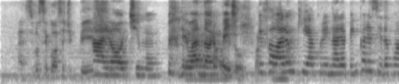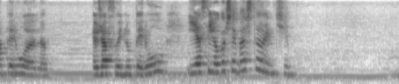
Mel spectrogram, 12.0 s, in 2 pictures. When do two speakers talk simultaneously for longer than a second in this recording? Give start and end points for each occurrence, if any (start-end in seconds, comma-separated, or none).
2.7-4.3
